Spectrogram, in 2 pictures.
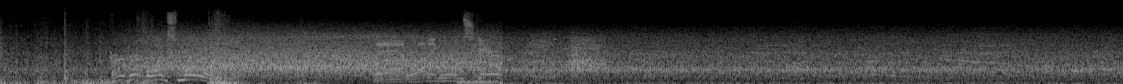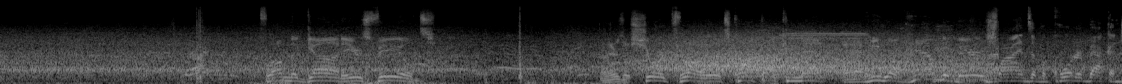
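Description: A large stadium crowd roars and cheers, swelling loudly during plays.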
